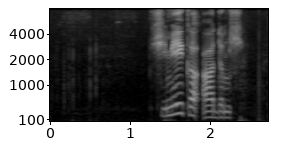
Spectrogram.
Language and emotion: Russian, neutral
